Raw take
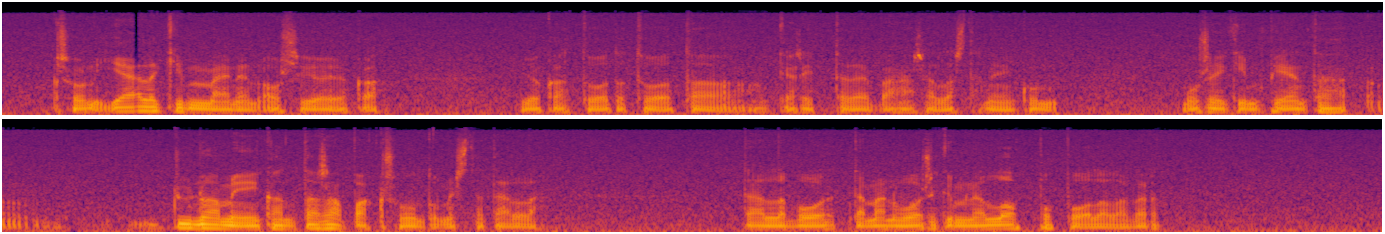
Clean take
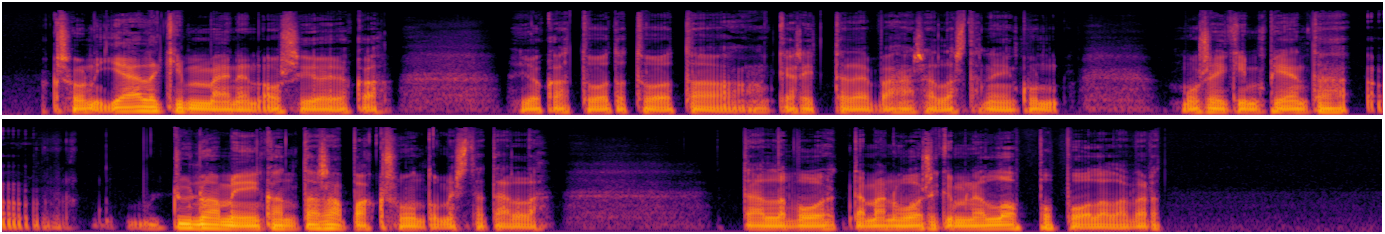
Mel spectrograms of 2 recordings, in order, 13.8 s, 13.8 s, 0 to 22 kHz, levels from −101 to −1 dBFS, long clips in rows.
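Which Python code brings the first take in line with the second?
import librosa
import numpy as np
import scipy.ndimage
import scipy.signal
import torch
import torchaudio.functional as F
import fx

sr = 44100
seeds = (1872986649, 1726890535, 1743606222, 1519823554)

y = fx.fix_interpolate(x, sr, at_s=(0.66,), length_ms=17.0)
y = fx.noise_reduce(y, sr, print_start_s=10.1, print_end_s=10.6, reduce_db=26.0)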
